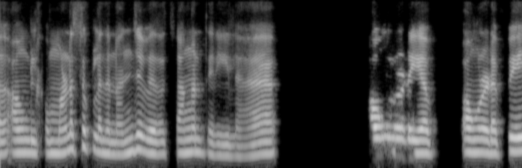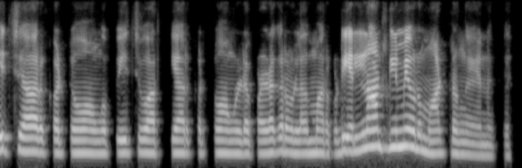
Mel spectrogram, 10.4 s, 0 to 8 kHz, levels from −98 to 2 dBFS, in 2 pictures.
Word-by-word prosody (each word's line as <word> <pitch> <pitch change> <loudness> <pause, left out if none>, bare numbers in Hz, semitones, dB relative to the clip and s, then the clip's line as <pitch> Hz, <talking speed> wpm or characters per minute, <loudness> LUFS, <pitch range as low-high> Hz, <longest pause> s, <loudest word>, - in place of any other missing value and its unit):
அவங்களுக்கு 185 -1 -3
மனசுக்குள்ள 225 +1 -3
இந்த 175 - -3
நஞ்ச 190 +7 -3
வெதச்சாங்கன்னு 185 +2 -4
தெரியல. 150 -3 -9 1.4
அவங்களுடைய 200 -2 +2 0.4
அவங்களோட 190 -2 +2
பேச்சா 205 0 +3
இருக்கட்டும், 185 -1 -2
அவங்க 180 0 -2
பேச்சுவார்த்தையா 185 0 -2
இருக்கட்டும், 180 +1 -8
அவங்களோட 175 0 -2
பழகுற 190 +3 -1
விதமா 180 +1 -2
இருக்கட்டும், 180 +4 +6
எல்லாத்திலயுமே 265 +3 +6
ஒரு 225 - -1
மாற்றங்க 180 -2 -3
எனக்கு. 150 0 -13
185 Hz, 120 wpm, -23 LUFS, 180-200 Hz, 1.4 s, இருக்கட்டும்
